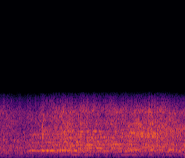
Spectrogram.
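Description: Steady background din of a busy indoor badminton hall, with faint distant voices.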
